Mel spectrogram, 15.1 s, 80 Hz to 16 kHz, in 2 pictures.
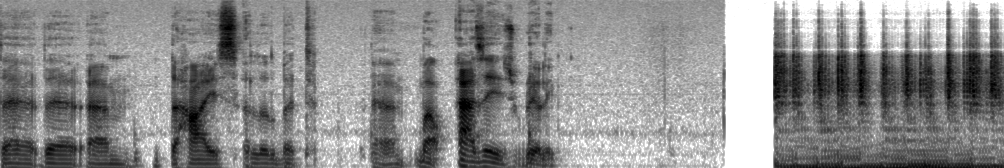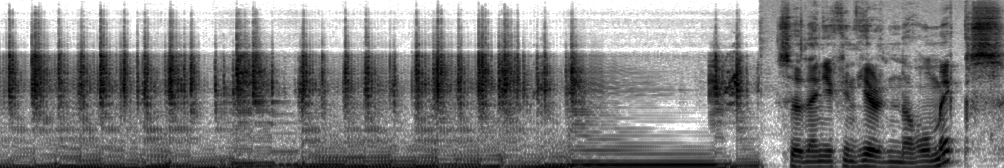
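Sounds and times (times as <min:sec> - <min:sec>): distorted electric bass line: 0:05.8 - 0:13.3.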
